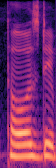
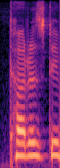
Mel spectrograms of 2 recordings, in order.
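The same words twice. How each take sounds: First: थर्सडे with the r silent; correct THURSDAY pronunciation. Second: थर्सडे with a full r and extra vowel; wrong THURSDAY pronunciation. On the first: Teacher correcting the misreading for learners, r-less थर्सडे. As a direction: say थर्सडे as two syllables, "thuhs-day". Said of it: "थर्सडे पढ़ेंगे". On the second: Teacher rejecting the misreading for learners, three-syllable थर्सडे. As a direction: say थर्सडे as "tha-ras-day". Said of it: "थर्सडे बिल्कुल नहीं". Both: Shown as a demonstration.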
